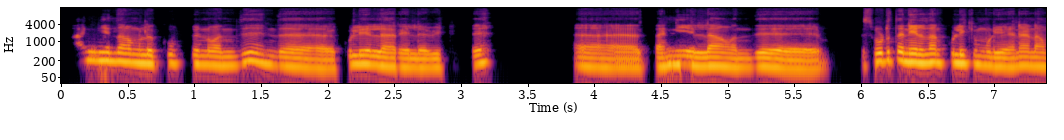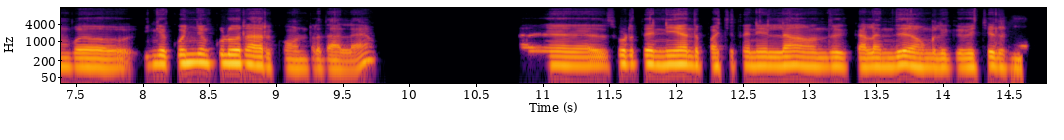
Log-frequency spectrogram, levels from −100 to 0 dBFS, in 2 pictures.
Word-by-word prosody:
அங்கேருந்து 200 -2 +2
அவங்கள 165 -3 +3
கூப்ட்டுன்னு 155 -2 -3
வந்து 140 +7 -2
இந்த 140 -3 -3 0.4
குளியல் 150 -2 +2
அறையில 120 -1 0
விட்டுட்டு, 120 +6 -5 1.0
அ - - -2 0.3
தண்ணியெல்லாம் 135 -2 +2
வந்து 120 +2 0 0.8
சுடு 185 +2 +2
தண்ணில 175 -4 +6
தான் 170 -1 -1
குளிக்க 160 -2 +2
முடியும். 130 -2 +1
ஏன்னா, 140 +1 0
நம்ம 125 -1 -1 0.5
இங்க 155 0 +2
கொஞ்சம் 165 0 +4
குளிரா 160 -2 +5
இருக்கும்ன்றதால. 110 -4 -6 1.3
அ - - -10 0.5
அது 70 - -1
சுடு 155 -1 0
தண்ணி, 150 -1 +3
அந்த 140 -1 -1
பச்சதண்ணியெல்லாம் 135 +1 -1
வந்து 130 +1 -2 0.2
கலந்து 125 +2 +1
அவங்களுக்கு 120 -1 -2
வெச்சுடணும். 115 -2 -3
135 Hz, 130 wpm, -21 LUFS, 125-155 Hz, 1.3 s, தண்ணில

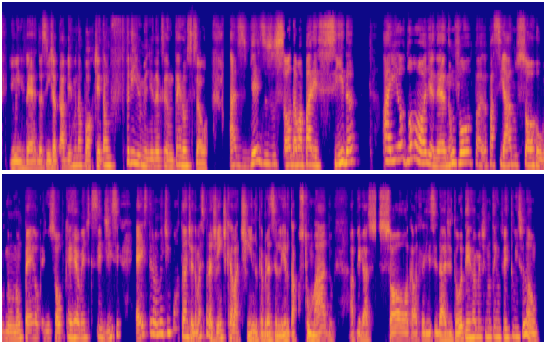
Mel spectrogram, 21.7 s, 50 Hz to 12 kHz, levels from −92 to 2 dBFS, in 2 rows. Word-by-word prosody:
e 120 - -2
o 120 - +3
inverno, 120 0 0
assim, 120 +2 -1
já 130 0 +3
está 130 +1 -1
mesmo 135 +5 -3
na 165 0 -2
porta, 130 -3 -2
que 145 - +3
tá 165 - 0
um 165 - +3 0.3
frio 215 -4 0
menina, 145 -3 0
que 145 - -6
você 145 - -2
não 135 0 -3
tem 175 +5 -1
noção. 155 -10 +1 0.5
Às 160 -4 -2
vezes 200 -2 +1
o 190 - -4
sol 175 -1 +3
dá 165 - +2
uma 170 +1 +2
aparecida, 185 +7 +2 0.6
aí 245 0 +3
eu 275 0 -4
dou 260 +6 -2
mole, 215 -5 +3
né, 150 0 +4
não 175 +8 +2
vou 215 +2 +3
pa 170 -6 -6
passear 175 -2 -1
no 175 0 -8
sol, 160 -4 0
não 135 -1 -3
não 140 +3 -1
pego 150 0 +1
aquele 145 -1 -10
sol, 145 -1 +1
porque 150 +3 -6
realmente 155 +1 +2
o - - -20
que - - -11
você 165 -2 -4
disse 160 +9 -3 0.3
é - - +5
extremamente 230 +2 -2
importante, 175 -9 0
ainda 125 -2 +1
mais - - -4
pra - - +2
gente 140 +6 +1
que - - -2
é - - +3
latino, 125 -1 0
que - - -10
é - - +1
brasileiro, 115 0 +1
está 120 +1 0
acostumado 120 -1 0 0.3
a 115 - -5
pegar 115 -2 -2 0.2
sol, 125 0 +2
aquela 120 -1 -4
felicidade 120 -1 -1
toda, 130 +6 +2
e 155 - +6
realmente 165 +1 0
não 170 - 0
tenho 170 -2 -2
feito 160 +2 -2
isso 175 +5 0
não. 125 - +2
155 Hz, 210 wpm, -22 LUFS, 130-175 Hz, 0.6 s, e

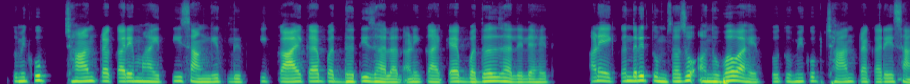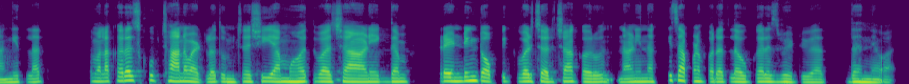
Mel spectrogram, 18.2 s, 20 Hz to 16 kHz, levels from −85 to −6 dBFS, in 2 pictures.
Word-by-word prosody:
तुम्ही 165 +1 +1
खूप 200 0 +2 0.2
छान 165 +2 +3
प्रकारे 165 -1 +1
माहिती 155 +1 -1
सांगितलीत 140 -2 -1 0.2
की 160 - -7
काय-काय 150 +2 +4
पद्धती 150 +2 0
झाल्यात 135 -4 +1
आणि 135 +1 -2
काय-काय 140 +1 0
बदल 160 +5 +3
झालेले 135 -5 +1
आहेत. 130 0 -2 0.4
आणि 175 +2 +2
एकंदरीत 175 +4 +2
तुमचा 155 -3 +1
जो 195 +5 +3
अनुभव 150 +5 +5
आहे, 150 -8 +3
तो 130 +4 -9
तुम्ही 150 0 -2
खूप 170 -4 -6
छान 140 +1 -1
प्रकारे 145 0 -2
सांगितलात. 130 +2 -2 0.5
तर - - -10
मला 155 +1 +1
खरंच 195 +2 +3
खूप 205 -2 -6
छान 160 -2 +4
वाटलं, 140 -3 0
तुमच्याशी 145 +2 -2
या 150 -2 +3
महत्त्वाच्या 145 0 +2
आणि 140 0 +2
एकदम 145 +1 -1 0.3
ट्रेंडिंग 170 +2 +4
टॉपिकवर 155 -1 0
चर्चा 150 0 0
करून 135 -2 -1
आणि 140 +2 0
नक्कीच 145 +8 -2
आपण 160 -4 +1
परत 145 -1 0
लवकरच 140 0 0
भेटूयात, 125 -3 -2 0.3
धन्यवाद. 130 -3 +1
145 Hz, 160 wpm, -23 LUFS, 140-160 Hz, 0.5 s, अनुभव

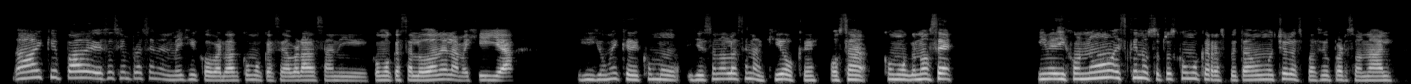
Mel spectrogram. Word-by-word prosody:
"Ay 300 +5 +2
qué 330 0 -6
padre 300 0 +2
eso 285 +2 -5
siempre 280 0 -9
hacen 275 -1 -11
en 225 -3 -8
México, 210 -1 -3
¿verdad?, 190 0 +1
como 215 -1 -5
que 195 0 -4
se 190 - -8
abrazan 190 0 0
y 180 -2 -7
como 195 +2 -2
que 205 - -1
saludan 200 +2 +2
en 230 - +1
la 210 - +1
mejilla," 185 0 +1 0.6
y 215 +1 -3
yo 220 0 -2
me 255 +1 -4
quedé 225 -3 +2
como: 225 -3 -2
"¿Y 210 +1 -2
eso 215 +4 -3
no 255 0 -1
lo 255 - +4
hacen 260 +2 -4
aquí 230 +1 0
o 225 -4 +2
qué?" 200 0 -3
O 200 - +1
sea, 215 +1 +2
como 230 -2 +1
que 220 - +1
no 250 +2 +5
sé. 250 +1 +5 0.8
Y 245 - +1
me 255 - +5
dijo: 255 0 +4
"No, 290 +5 +5
es 295 - 0
que 310 - 0
nosotros 255 -4 -1
como 275 -1 -2
que 235 - -1
respetamos 205 +1 -1
mucho 225 +3 -1
el 240 - +2
espacio 205 -1 -4
personal." 190 -1 -1
220 Hz, 225 wpm, -21 LUFS, 195-255 Hz, 0.8 s, no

